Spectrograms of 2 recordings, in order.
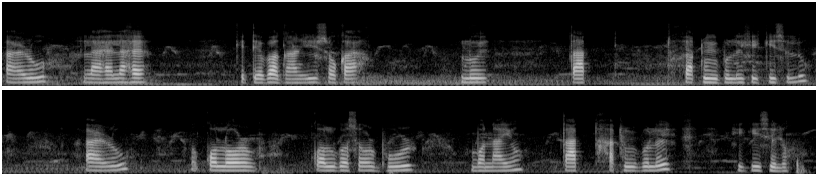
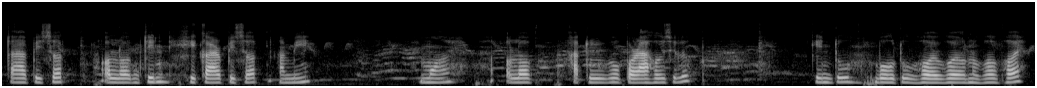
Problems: background sounds at intervals, background conversations at intervals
